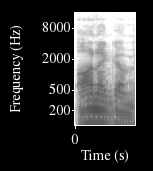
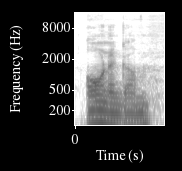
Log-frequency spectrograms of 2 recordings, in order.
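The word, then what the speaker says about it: Onigum: I wonder if there's anything about onagam here, or as it's actually pronounced, onagam.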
